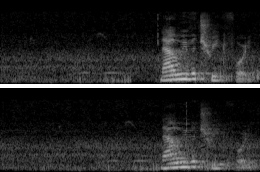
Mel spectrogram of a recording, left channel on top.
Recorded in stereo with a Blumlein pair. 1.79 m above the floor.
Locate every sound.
1.6 s a woman speaking: 65° left, 1.0 m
